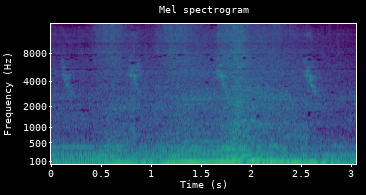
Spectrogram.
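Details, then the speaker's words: Mazda Miata with newly replaced exhaust line, cold engine revved lightly, kept below 3000 rpm: low, throaty rumble swelling smoothly, deep and clean, no rasp or leaks; old nasty sizzle gone. Normal exhaust note. "Mais le bruit m'a l'air vraiment bon là. Je sais pas ce que vous en pensez, j'espère que le son ne sature pas."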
